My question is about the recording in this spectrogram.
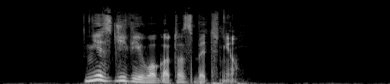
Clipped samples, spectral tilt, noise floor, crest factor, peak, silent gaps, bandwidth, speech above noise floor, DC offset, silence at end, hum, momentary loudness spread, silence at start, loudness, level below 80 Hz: under 0.1%; -4.5 dB/octave; -63 dBFS; 20 dB; -4 dBFS; none; 15.5 kHz; 43 dB; under 0.1%; 1.45 s; none; 11 LU; 0.85 s; -21 LUFS; -44 dBFS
